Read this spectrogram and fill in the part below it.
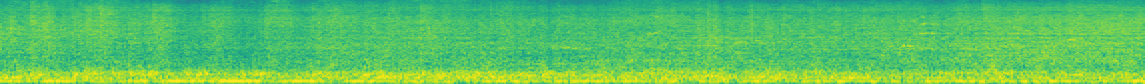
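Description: Steel wheels clatter on the rails.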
